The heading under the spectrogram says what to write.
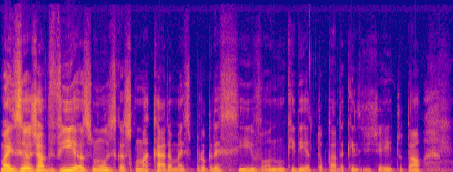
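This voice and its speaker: Recorded very cleanly against a silent background, a man talks at a moderate pace with lively intonation. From Brazil, São Paulo state interior. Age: 60s. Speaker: guitarist. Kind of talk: podcast conversation. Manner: casual, halting.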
